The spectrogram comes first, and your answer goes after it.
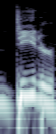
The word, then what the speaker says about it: Dieter: But a Dieter did get in. but there is a Dieter family, just a Dieter family. No E, no IE. It's just DEE. Yeah. TER, the Dieter family.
